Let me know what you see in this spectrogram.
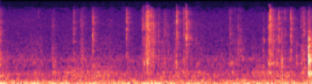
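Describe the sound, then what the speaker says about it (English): Headlights on a Toynami Masterpiece Beagle Ride Armor Cyclone toy are flipped over, giving a few small sharp clicks as they snap into place, close and fairly quiet, with no talking. "We're gonna go ahead now and flip the headlights over until they click"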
